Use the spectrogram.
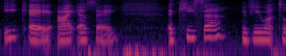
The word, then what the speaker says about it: Ekisa: And they work in a on the mission field in Ekisa is the name of it, EKISA, and they work with people who have issues, physical issues.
